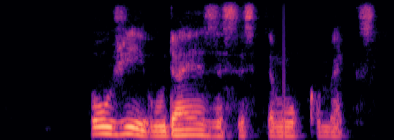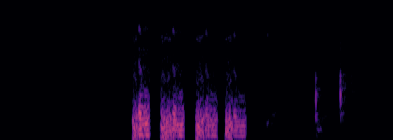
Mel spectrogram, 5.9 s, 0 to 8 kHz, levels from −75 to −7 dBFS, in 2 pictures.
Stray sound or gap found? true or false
true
